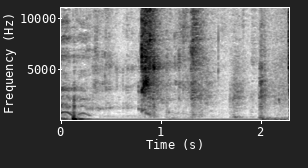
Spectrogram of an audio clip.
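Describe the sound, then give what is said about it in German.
Someone bites and chews Chio Chips Philly Pizza flavour crisps: a few quiet, crisp crunches spaced apart, with soft chewing between them over a low, steady hum. “Aber probier, komm, einen kurz und dann Chio Chip Philly Pizza Tasting.”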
